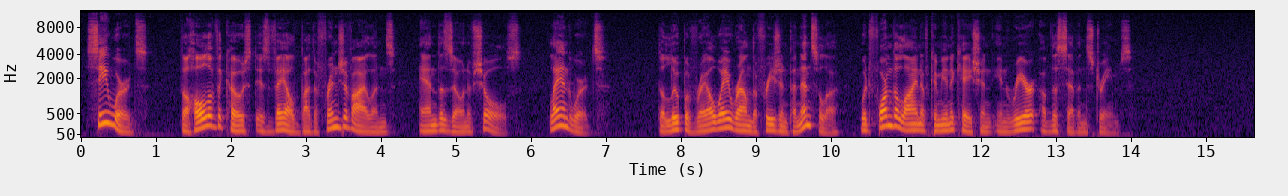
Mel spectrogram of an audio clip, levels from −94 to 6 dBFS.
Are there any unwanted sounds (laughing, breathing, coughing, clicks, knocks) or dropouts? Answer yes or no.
no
